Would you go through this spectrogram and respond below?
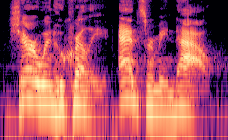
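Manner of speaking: voice booming out. A tabletop character steps outside the booth and cries out to someone, booming voice. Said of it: "using my thaumaturgy and booming my voice, I cry out".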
